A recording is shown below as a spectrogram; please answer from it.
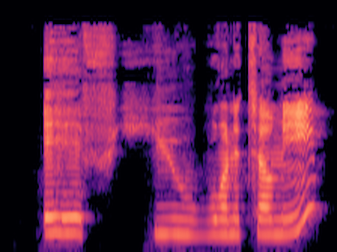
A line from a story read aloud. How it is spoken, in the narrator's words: adds slowly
